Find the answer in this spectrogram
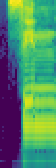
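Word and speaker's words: سين: কি অক্ষর সেটা সিন সিন চার এলিফ টেনে উচ্চারণ করবো সবাই একসাথে জোরে জোরে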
